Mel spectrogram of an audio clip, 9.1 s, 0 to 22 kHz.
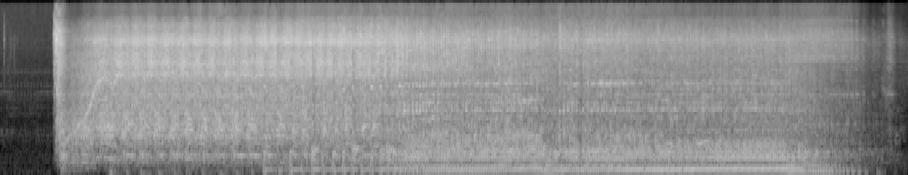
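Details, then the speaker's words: Old Genie boom lift engine, C3 relay control wire with diode reinstalled, key-on control light dim: engine catches, runs evenly about seven seconds, then dies as a partial ground drops the relay feed to about 10 volts. Stall fixed once that part was unhooked. "see how dim that is that's a partial ground and let's uh go ahead and crank"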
